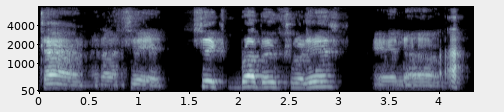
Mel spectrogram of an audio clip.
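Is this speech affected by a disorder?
Yes: Parkinson's disease; Parkinson's disease for quite a while, age 70.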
